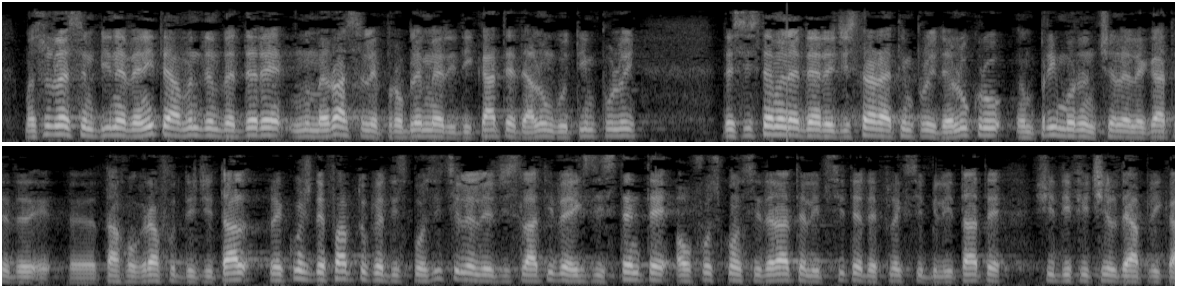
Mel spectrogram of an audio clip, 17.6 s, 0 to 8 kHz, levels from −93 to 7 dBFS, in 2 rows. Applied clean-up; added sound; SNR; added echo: none; none; none; none.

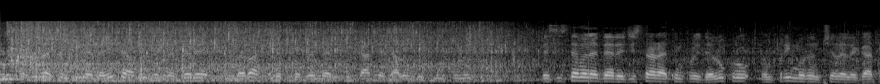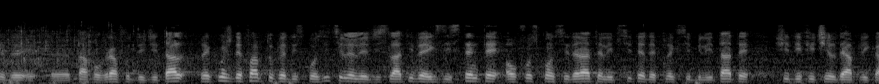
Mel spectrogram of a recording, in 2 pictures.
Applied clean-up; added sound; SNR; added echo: none; Toilet flush; 2 dB; none.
